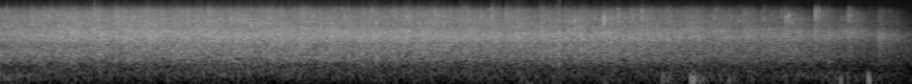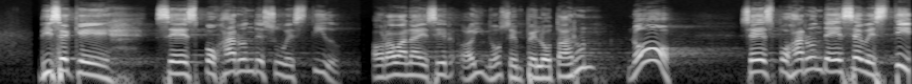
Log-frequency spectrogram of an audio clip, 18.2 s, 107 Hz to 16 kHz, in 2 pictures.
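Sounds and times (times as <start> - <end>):
large audience applauding: 0.0 - 9.5
speech: 9.6 - 16.0, 16.6 - 18.2.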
